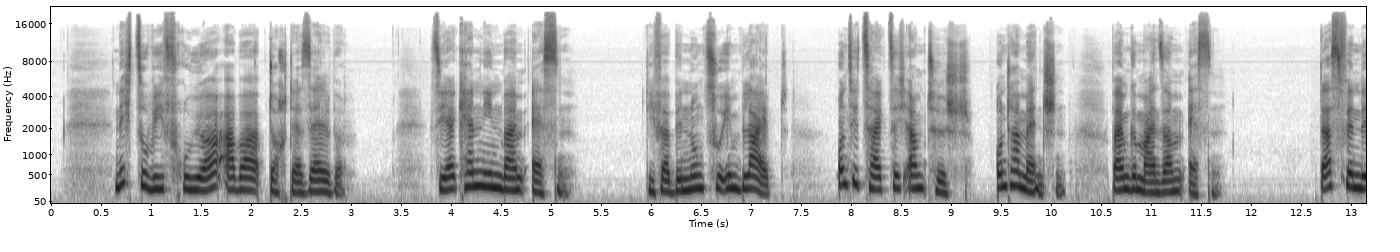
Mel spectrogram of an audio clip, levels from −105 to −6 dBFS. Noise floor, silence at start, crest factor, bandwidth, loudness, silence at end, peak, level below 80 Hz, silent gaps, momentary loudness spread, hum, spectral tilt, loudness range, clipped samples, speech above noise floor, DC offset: -70 dBFS; 0.65 s; 18 dB; over 20 kHz; -25 LUFS; 0 s; -8 dBFS; -68 dBFS; none; 10 LU; none; -4.5 dB/octave; 2 LU; under 0.1%; 45 dB; under 0.1%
